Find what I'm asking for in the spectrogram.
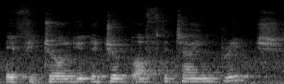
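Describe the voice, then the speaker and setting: An actor playing a gentle, philosophical old grandfather with a Geordie accent, plain-spoken and reassuring, in a radio drama. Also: medium pitch, a little slow, natural voice. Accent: Geordie, north-east England. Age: older. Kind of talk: naturalistic radio drama acting. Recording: roomy sound with faint background noise.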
